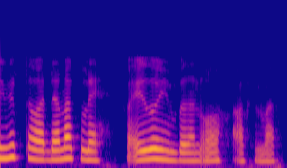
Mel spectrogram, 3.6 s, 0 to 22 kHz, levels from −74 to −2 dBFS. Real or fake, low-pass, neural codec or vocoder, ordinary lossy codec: fake; 5.4 kHz; codec, 16 kHz, 2 kbps, FunCodec, trained on LibriTTS, 25 frames a second; none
